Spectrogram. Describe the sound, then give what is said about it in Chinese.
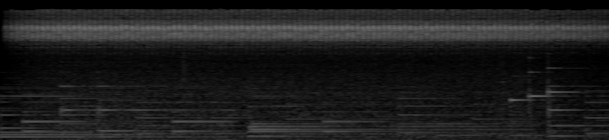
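A grasshopper chirps in a loud, continuous high-pitched buzzing trill that holds steady throughout, with soft melodic tones moving underneath. “声音中还带有一点点沙沙质感的蚱蜢叔叔”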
